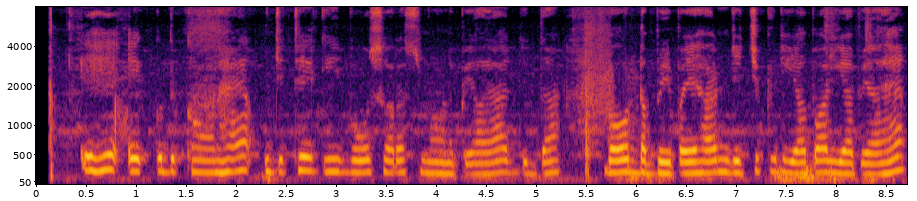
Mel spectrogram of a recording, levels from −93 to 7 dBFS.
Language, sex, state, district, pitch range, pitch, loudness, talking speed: Punjabi, male, Punjab, Kapurthala, 190-215 Hz, 200 Hz, -15 LUFS, 150 wpm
